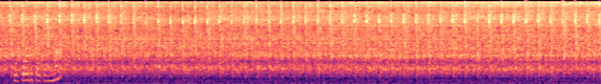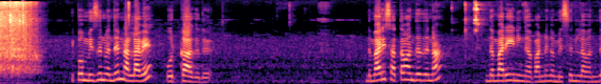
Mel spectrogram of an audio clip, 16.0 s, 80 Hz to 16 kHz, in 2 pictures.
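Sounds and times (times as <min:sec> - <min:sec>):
sewing machine stitching: 0:00.0 - 0:08.6.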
